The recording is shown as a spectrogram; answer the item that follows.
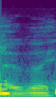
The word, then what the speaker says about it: Mowgli: Mowgli. – Mowgli.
